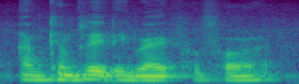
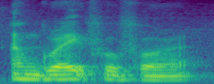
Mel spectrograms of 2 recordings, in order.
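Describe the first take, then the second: First: Completely leaned on, quicker, rising at the end; stress on completely. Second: Said in the usual way. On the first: Shown as a demonstration. Restating gratitude to listeners, stress on completely. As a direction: push the word completely to insist.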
